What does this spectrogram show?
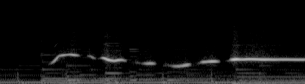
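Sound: person whistling a tune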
